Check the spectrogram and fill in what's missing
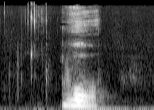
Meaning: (noun) Organized, large-scale, armed conflict between countries or between national, ethnic, or other sizeable groups, usually but not always involving active engagement of military forces
- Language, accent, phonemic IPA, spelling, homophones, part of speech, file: English, Received Pronunciation, /wɔː/, war, wor, noun / verb, En-uk-war.ogg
